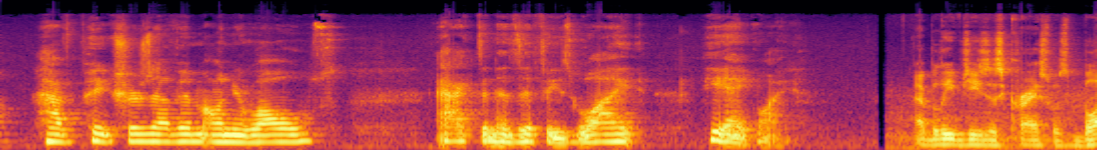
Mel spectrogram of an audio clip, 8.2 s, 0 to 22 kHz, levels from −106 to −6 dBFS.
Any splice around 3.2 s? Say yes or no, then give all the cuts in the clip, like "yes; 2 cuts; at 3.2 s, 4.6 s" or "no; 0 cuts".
no; 1 cut; at 6.8 s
